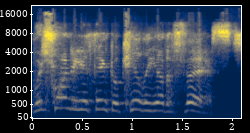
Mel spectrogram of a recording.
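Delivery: botched whisper, loud and high-pitched. Player's character asks a question, meaning to whisper: failed whisper, actually loud. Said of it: "I think I'm whispering, but I'm not".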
